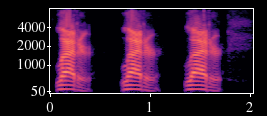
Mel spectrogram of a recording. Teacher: the flap t is going to sound like a d a really really fast d it's got to be fast it's not a full vibrated d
